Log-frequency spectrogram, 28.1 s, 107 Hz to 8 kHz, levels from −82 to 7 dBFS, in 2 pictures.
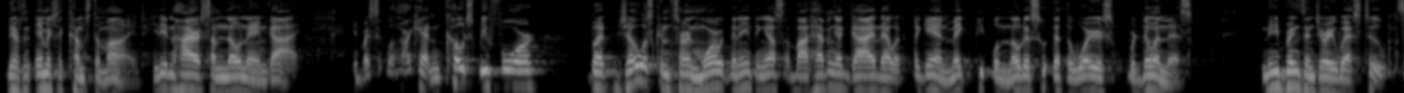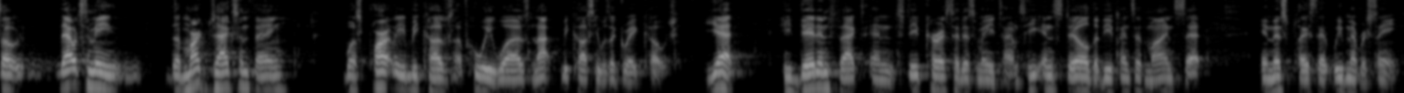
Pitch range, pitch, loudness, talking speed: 110-140 Hz, 120 Hz, -37 LUFS, 210 wpm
